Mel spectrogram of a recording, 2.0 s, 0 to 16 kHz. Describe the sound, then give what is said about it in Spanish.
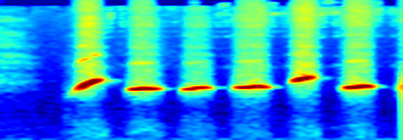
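A person whistles the El Chavo del 8 theme, a short tune of seven distinct notes at a steady, bouncy rhythm, clear, each note held briefly with small gaps between them. No talking. “Este es silbada.”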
